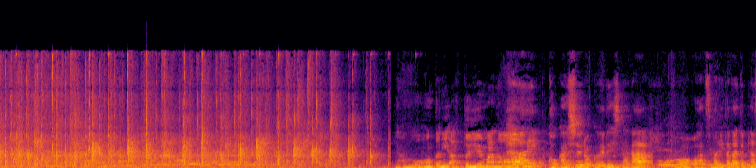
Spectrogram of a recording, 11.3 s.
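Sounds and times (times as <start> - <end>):
audience applause: 0.0 - 5.9
speech: 7.0 - 11.3.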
